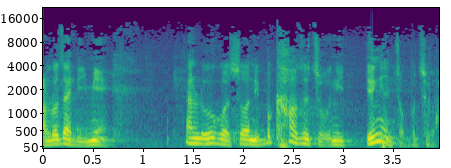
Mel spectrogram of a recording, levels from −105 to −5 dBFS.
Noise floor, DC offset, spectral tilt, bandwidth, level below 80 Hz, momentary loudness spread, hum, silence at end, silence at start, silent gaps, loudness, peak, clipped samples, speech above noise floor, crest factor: -47 dBFS; under 0.1%; -7 dB/octave; 12.5 kHz; -38 dBFS; 8 LU; none; 0 s; 0 s; none; -16 LUFS; 0 dBFS; under 0.1%; 31 dB; 16 dB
